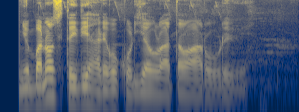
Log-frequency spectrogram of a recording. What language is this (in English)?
Kikuyu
